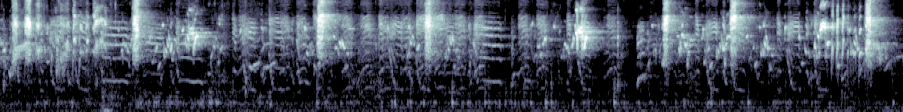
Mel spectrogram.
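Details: Budgerigar chatter meant to stimulate other budgies: dense high warbling with scratchy clicks, squeaks and short rising whistles, bursting in bright clusters about every second over a faint low hum.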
